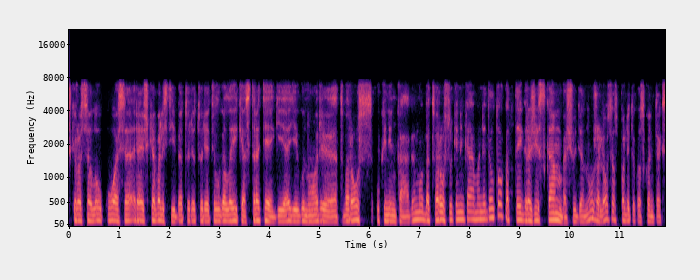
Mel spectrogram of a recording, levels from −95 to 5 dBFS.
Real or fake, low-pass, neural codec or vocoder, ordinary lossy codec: fake; 7.2 kHz; vocoder, 44.1 kHz, 128 mel bands every 512 samples, BigVGAN v2; Opus, 32 kbps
